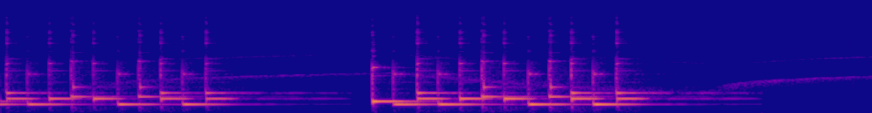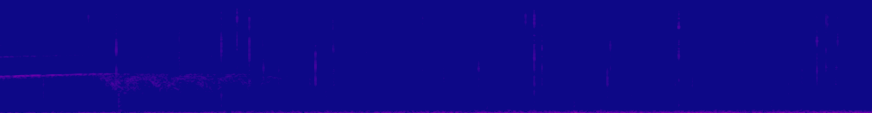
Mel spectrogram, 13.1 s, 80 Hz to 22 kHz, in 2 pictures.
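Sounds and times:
phone alarm ringtone: 0.0s - 5.6s.

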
